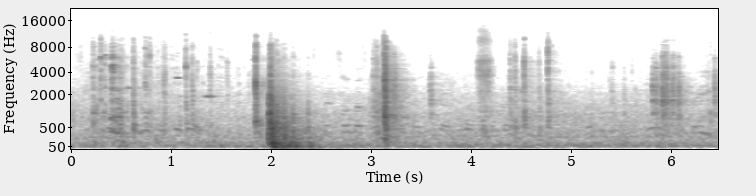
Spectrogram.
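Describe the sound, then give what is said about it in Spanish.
A door is opened with a heavy clunk of the latch, followed moments later by a sharper click, over faint background murmur and rustling. “Corre, viejo, abre la puerta.”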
